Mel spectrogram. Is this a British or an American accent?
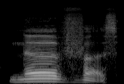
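British. The word is said in a British accent.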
